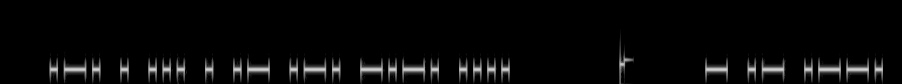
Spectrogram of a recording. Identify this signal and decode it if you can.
Morse code, heard as a keyed tone, about 17 wpm, 700 Hz. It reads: RESEARCH TAP
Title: Sentences from Top 1400 Words - New Word Drill Alt - 17wpm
